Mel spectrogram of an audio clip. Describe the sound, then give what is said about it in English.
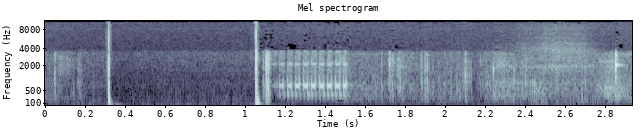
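Two sharp clicks, then a short, rapidly pulsing electronic ring from a door intercom connected to the phone, fairly loud, with a faint muffled background afterward and no talking. “I'm sorry, there was a problem with the door. It's connected to the phone.”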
